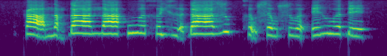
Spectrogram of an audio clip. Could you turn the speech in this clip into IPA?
k aː˧˩ n a̰˧˨ m ɗ aː˧ n aː˧ h w u˧ ə̯ x ə˧ j ɣ ɨ̰˧˨ ə̯ ɗ aː˧ z u˦˥ k̚ x ə̰˧˨ w s ə˨˩ w s u˨˩ ə̯ ʔ e˨˦ ɣ u˧ ə̯ ɗ e˨˩ k̚

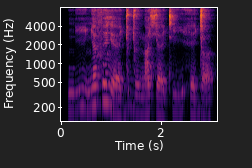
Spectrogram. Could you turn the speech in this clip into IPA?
ŋ iː˩˧˩ ɲ ɛ˦ f e˦ lʲ ɛː˩ ɟ ʏ˦ ɟ ʏː˩ ŋ a˩˥ ç ɛː˩ cʰ iː˨˩˦ h e˨˩˦ ɟ ɐ˨˩˦

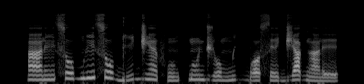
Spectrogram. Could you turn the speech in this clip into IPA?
ã˧ ɾ ĩ˧ s o˦ b ĩ˦ s o˦˨ ɡ i˨˦ d͡ʒ ɛ̃˦˨ f ũ˨ k͡p ũ˧ d͡ʒ o˨ m i˧ ɡ͡b ɔ˨ s e˨ d͡ʒ a˧ ɡ ã˨ ɾ e˨

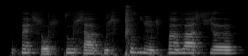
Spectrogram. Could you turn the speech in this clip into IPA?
p ɛ̃˧ ɬ o˩ ɬ t u˥ ɬ a˧ kʷ ə˧ ɬ ǁ u˥ d ʎ ũ˧ ɬ p ã˥ v aː˥ ɬ ç əː˥

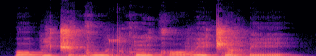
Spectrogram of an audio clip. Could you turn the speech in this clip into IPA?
o˦ p i˦ t͡ʃ ʊ˨ ɡ uː˨ r kʰ ũ˦ kʰ ɔ˨ β e˦ t͡ʃ ã˦ k͡p e˨

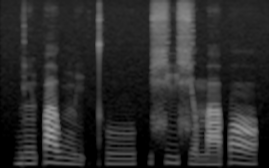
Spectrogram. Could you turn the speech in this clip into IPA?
ɡ ĩ˧ p a˥˧ w m i˨ ʔ t̪ʰ u˧ | ɕ i˦ ɕ ə˧ m a˧ p ɔ˥˧

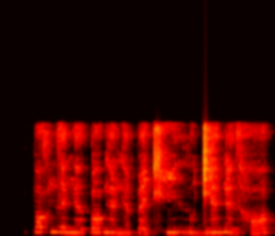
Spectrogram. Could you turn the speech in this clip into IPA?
p ɒ x n z ɛ ŋ ɛ̃ ə̯ ɠ ɒ ɡ æ̃ ɡ æ̃ p æ t͡ɕʰ i r u d͡ʑ ɛ̃ ɠ ɛ̃ z h ɒ

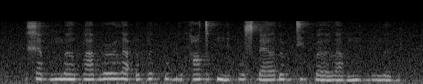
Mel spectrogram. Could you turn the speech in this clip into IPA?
x æ b ŋ͡m œ ɐ̯ b a b ə˞ l a ʔ ə p ø k͡p u b u h œ dˤ u p nʲ ə p u s ɗ æ ɐ̯ ɗ ə˞ b tʲ œ k͡p œ l a b nʲ ə b ŋ͡m ø b

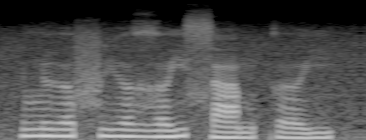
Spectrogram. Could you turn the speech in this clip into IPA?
l ɨ˧ ə̯ f i˧ ə̯ ɣ ə˧˥ j s a˨˩ m k ə˨˩˨ j

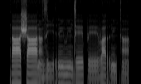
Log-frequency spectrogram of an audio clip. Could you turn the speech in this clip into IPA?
ɾ aː˦ ʃ aː˦ ɾ ã˨ z iː˨ r ĩ˦ β ĩ˦ d eː˦ p eː˨ β a˦ r ĩ˨ k ã˨

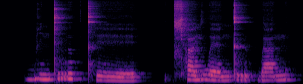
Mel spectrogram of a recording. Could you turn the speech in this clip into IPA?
b i˧ n t r ɯ˦˥ k̚ tʰ eː˨˩ | t͡ɕʰ a˦˥ j w ɛː˩˦ ŋ t r ɯ˨˩ k̚ l a˦˥ n

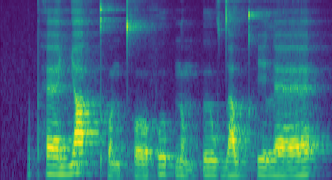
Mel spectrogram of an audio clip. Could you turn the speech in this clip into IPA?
pʰ ɛː˧ ɲ aː˥˨ k̚ pʰ o˩ n t̪ʰ oː˩˧ f uː˥˨ p̚ n o˩˧ m ʔ ɯː˧ w d a˧ w kʰ i˧ l ɛː˧˥

